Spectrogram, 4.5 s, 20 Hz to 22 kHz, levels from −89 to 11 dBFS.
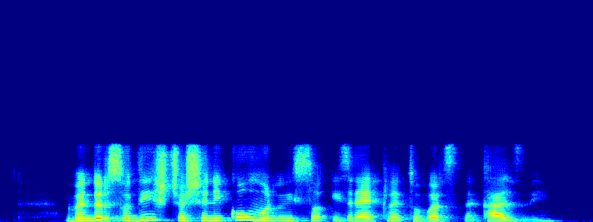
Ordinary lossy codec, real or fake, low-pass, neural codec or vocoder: none; fake; none; codec, 16 kHz, 0.7 kbps, FocalCodec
